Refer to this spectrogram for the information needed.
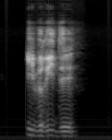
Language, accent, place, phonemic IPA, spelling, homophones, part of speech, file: French, France, Lyon, /i.bʁi.de/, hybrider, hybridai / hybridé / hybridée / hybridées / hybridés / hybridez, verb, LL-Q150 (fra)-hybrider.wav
- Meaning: to hybridize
